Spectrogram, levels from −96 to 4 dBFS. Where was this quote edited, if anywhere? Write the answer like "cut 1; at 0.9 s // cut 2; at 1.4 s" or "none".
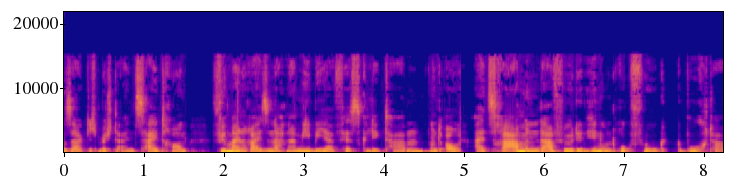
cut 1; at 5.0 s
